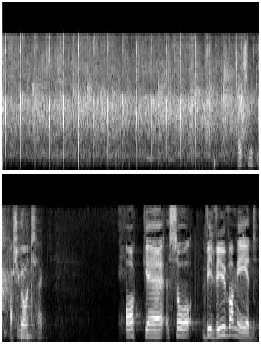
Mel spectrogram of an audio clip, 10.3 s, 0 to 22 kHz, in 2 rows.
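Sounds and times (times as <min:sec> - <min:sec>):
church parish audience applauding: 0:00.0 - 0:06.0
speech: 0:04.7 - 0:06.1, 0:07.6 - 0:10.2.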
